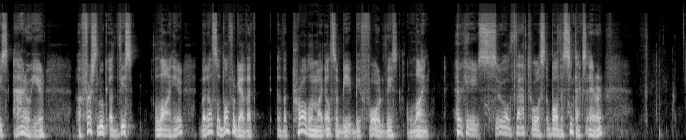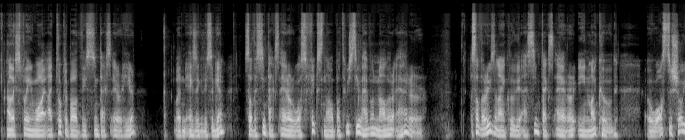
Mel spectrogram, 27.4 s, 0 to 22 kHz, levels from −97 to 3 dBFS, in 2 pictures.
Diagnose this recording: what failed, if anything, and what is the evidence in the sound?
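Nothing failed here as far as I can hear, since no stage anywhere along the chain leaves a mark on this recording.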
